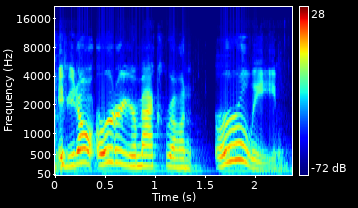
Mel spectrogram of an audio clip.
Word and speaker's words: macaron: And I've been saying it wrong. It's not a macaroon.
